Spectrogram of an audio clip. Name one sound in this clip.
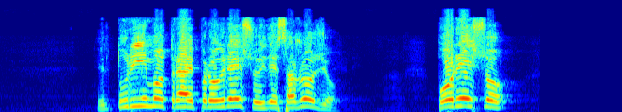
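A middle-aged man speaks forcefully into a microphone over loudspeakers, outdoors.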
